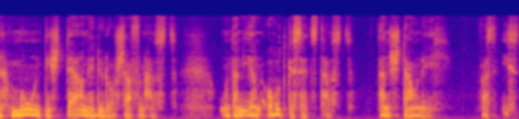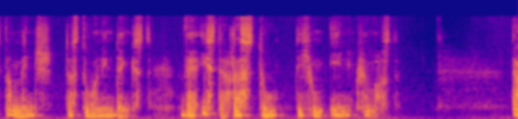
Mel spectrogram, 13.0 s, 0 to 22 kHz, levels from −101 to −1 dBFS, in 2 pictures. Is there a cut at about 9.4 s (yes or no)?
yes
